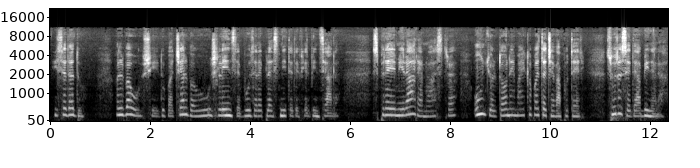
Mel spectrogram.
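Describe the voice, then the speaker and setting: Casting: woman audiobook narrator, measured literary reading, bright clear tone. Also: mid-range voice, steady tone, low-quality recording.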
